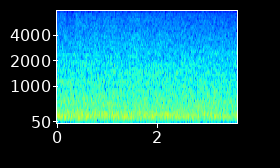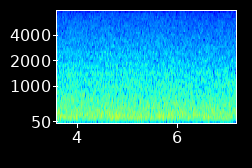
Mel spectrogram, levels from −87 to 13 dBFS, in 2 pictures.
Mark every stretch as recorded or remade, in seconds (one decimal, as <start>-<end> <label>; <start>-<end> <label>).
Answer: 0.0-0.5 recorded; 0.5-1.2 remade; 1.2-7.2 recorded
